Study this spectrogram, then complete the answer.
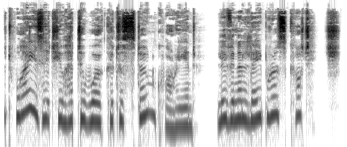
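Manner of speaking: a sister asking her brother, pointedly; young sister Maria. Acted.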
